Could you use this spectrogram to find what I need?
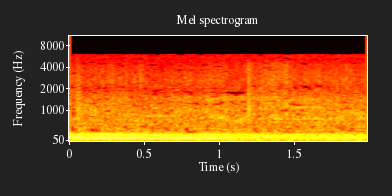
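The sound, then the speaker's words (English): Low, steady car engine rumble as a car drives through a gate into an amusement park to park, an even droning hum with little change throughout. “Drive right through the gate. You can park alongside that car.”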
